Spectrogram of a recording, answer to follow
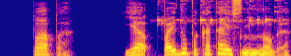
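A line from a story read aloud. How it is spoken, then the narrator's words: Timid. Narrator (Russian): робко говорил я отцу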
